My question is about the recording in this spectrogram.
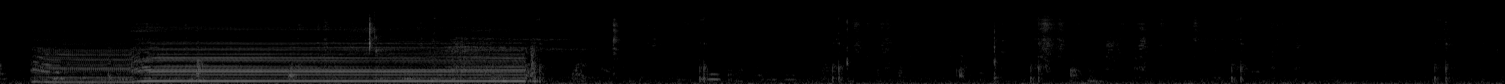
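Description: Portable 24-hour blood pressure monitor's pump inflating the cuff: a steady electric hum that steps up in pitch and loudness after about a second, then runs evenly until it stops about five seconds in. Only faint clicks follow.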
